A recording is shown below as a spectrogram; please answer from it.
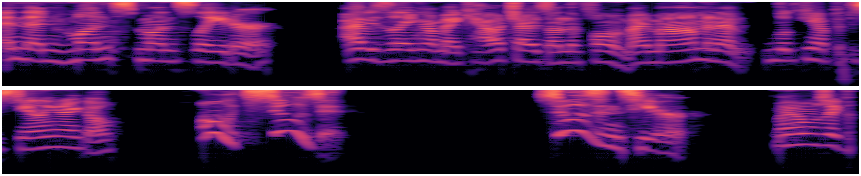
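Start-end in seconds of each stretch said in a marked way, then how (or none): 5.3-7.8 high sudden "Oh, it's Susan"; delighted recognition of a lost pet; delighted surprise. Retold or imitated. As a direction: squeal of recognition at the ceiling. Spotting the lost ladybug.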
